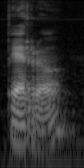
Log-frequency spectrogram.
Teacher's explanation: There's not much explosion of air following that closure. So generally speaking, in Spanish, P is not aspirated.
